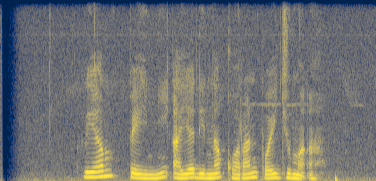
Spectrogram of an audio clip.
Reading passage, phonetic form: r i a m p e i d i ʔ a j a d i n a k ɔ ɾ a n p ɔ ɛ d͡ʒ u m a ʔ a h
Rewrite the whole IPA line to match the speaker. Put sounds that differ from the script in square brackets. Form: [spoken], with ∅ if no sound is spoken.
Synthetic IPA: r i a m p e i [n] i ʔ a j a d i n a k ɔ ɾ a n p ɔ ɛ d͡ʒ u m a ʔ a h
